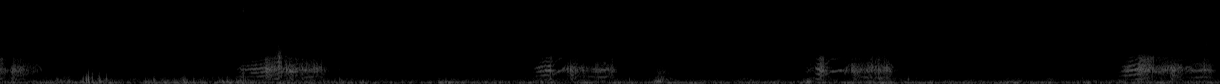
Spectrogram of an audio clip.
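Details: Resting cat snoring with eyes open: soft, raspy snoring bursts about every three seconds over a steady low room hum.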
